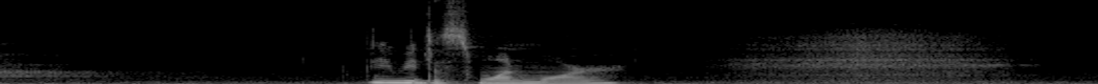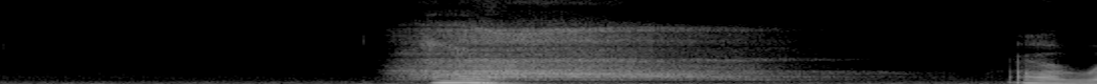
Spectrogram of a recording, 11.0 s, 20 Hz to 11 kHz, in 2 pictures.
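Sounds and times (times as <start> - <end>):
speech: 1.9 - 3.2
deep breath in through the nose and out through the mouth: 3.6 - 5.2, 7.4 - 10.2
soft voiced sigh: 7.5 - 9.4.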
